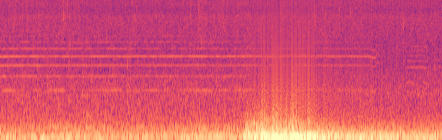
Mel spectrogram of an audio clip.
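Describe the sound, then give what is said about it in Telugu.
Thunder rolls through an unseasonal cyclone storm with wind and rain: a steady rushing hiss of rain and wind, then a deep, loud rumble swells midway and gradually fades back into the continuous downpour. “అకాలంగా వచ్చిన ఈ తుఫాను తన విశ్వరూపం చూపించడం మొదలుపెట్టింది”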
